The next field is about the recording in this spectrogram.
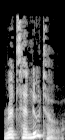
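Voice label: "ritenuto", British English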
